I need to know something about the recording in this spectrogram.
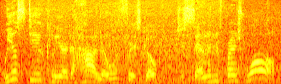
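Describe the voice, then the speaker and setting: An excitable young hustler from a crime game, with a Southern American accent. His pitch swings widely as he talks fast slang, cocky and chummy. A clear bed of engine and street noise sits behind him. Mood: persuasive. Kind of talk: acted game dialogue, casual banter. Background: moving car ambience.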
